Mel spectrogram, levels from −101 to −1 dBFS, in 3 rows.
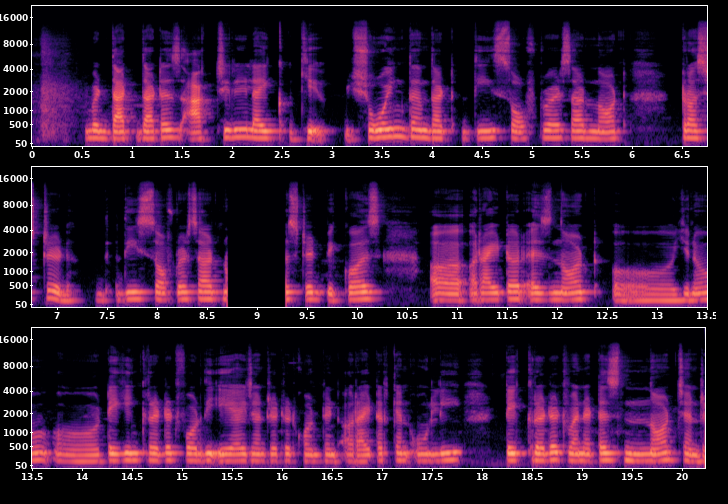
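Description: From 8.71 to 9.30 s, an audio dropout to silence, likely a lost input, leaves silence with no room tone, unlike a natural pause.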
